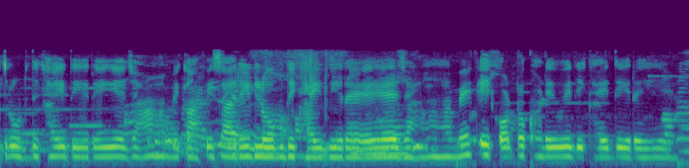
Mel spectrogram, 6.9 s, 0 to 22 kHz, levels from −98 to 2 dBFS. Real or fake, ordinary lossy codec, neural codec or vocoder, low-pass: real; none; none; 7.2 kHz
